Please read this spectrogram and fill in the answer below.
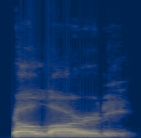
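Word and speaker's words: Gagliardi: The two-time Galardi winner, national champion quarterback is back on staff for the Purple Raiders. Galardi.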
